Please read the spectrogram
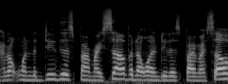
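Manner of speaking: fast, shaky, emotional voice close to tears. Retelling what she said before getting on a ride: imitating someone shaky and emotional. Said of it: "she's just like shaky and emotional".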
